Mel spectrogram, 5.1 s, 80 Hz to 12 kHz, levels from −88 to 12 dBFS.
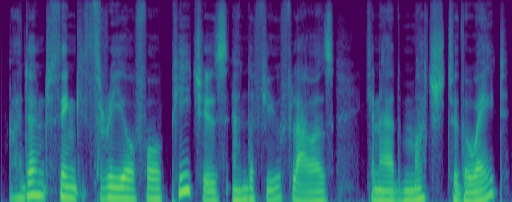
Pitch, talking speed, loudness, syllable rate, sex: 125 Hz, 200 wpm, -20 LUFS, 4.1 syllables/s, male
